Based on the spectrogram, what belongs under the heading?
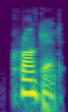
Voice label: "crocket", American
